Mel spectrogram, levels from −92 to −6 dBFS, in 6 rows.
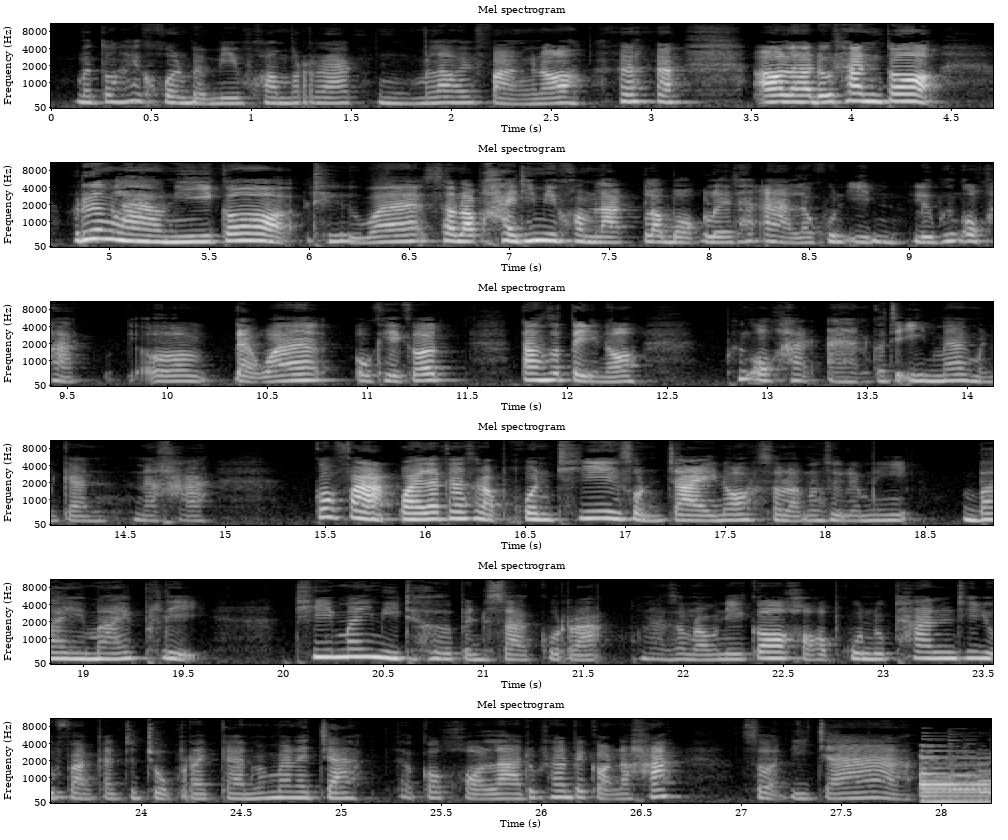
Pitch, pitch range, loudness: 225 Hz, 205-245 Hz, -30 LUFS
